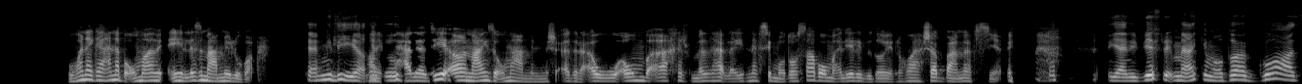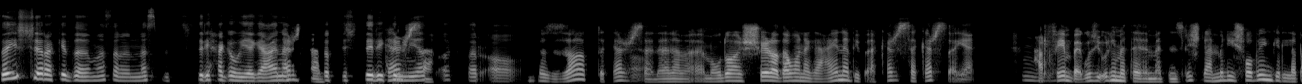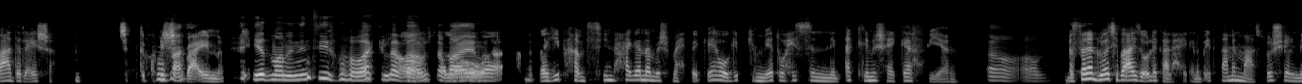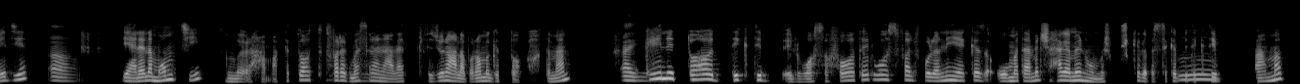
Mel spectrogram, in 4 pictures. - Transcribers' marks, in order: laughing while speaking: "تعمليه على طول"; laugh; in English: "shopping"; laugh; laughing while speaking: "عشان تكوني شبعانة والله، آه … أنا مش محتاجاها"; laughing while speaking: "عش يضمن إن أنتِ واكلة بقى وشبعانة"; tapping; in English: "السوشيال ميديا"; other background noise
- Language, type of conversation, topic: Arabic, podcast, إيه رأيك في تأثير السوشيال ميديا على عادات الأكل؟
